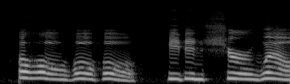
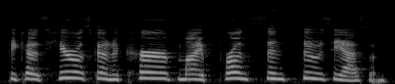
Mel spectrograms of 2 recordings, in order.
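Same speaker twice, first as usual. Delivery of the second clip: ordinary delivery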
